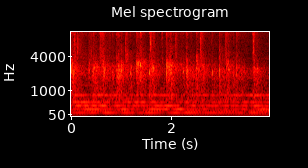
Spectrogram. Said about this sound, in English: Give the Lord a mighty clap of it.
